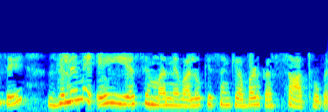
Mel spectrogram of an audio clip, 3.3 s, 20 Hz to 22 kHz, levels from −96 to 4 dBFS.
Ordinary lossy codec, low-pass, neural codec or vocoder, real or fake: none; 3.6 kHz; none; real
